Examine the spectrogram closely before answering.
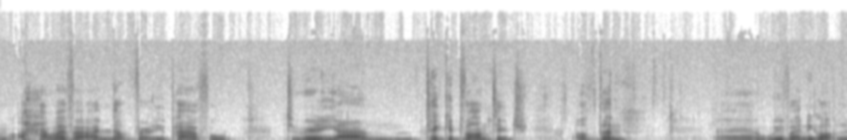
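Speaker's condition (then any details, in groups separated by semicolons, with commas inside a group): Cerebral palsy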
